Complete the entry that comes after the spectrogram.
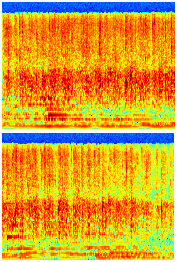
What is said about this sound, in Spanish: Así que, ¿por qué no se dan un aplauso?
